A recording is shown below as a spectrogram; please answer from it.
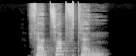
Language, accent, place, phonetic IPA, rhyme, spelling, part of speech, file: German, Germany, Berlin, [fɛɐ̯ˈt͡sɔp͡ftn̩], -ɔp͡ftn̩, verzopften, adjective, De-verzopften.ogg
- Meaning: inflection of verzopft: 1. strong genitive masculine/neuter singular 2. weak/mixed genitive/dative all-gender singular 3. strong/weak/mixed accusative masculine singular 4. strong dative plural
